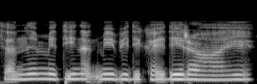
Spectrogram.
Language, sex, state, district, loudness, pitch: Hindi, female, Arunachal Pradesh, Papum Pare, -16 LUFS, 210 Hz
